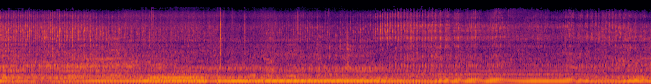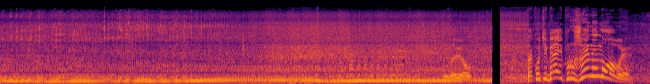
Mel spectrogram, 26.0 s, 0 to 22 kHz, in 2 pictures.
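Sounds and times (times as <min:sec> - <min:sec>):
engine revving: 0:00.0 - 0:22.9.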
